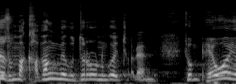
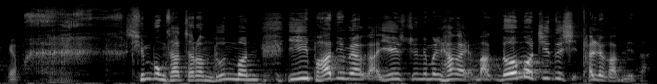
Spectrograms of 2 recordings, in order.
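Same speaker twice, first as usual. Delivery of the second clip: ordinary delivery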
